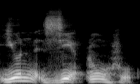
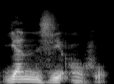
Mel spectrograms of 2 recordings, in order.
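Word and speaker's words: يَنْزِعُهُ: Nah, di sini yunzi'uhu. Yan bukan yun, yanzi'uhu. Ya, jadi dia menghilangkan lendir ya. Ini walaupun dibacanya mujarad tapi maknanya menghilangkannya. Melenyapkan ya. Jadi kalau ada yang baca yunzi'u juga boleh ya.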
